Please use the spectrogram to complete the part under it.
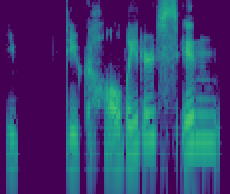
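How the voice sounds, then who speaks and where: A man's voice: high voice, animated, unhurried, vocal fry, a crowd in the background. A man reading a clumsy fan story aloud, mocking it with sarcastic, swearing commentary. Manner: sarcastic, swears, laughs at the text.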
